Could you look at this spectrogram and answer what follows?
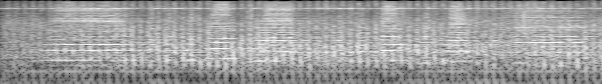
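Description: Helicopter landing, its main rotor blades beating in a fast, steady chop as it settles. Background music with held notes plays over it.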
